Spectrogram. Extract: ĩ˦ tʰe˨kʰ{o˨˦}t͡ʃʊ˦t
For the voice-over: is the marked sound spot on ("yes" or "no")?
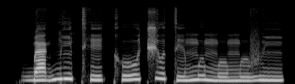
yes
